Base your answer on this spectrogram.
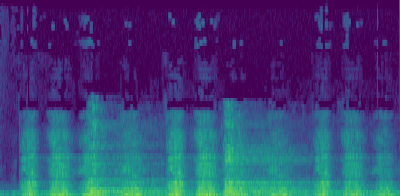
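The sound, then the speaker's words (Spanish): A chorus of fierce dogs barking in quick, overlapping bursts, about a dozen sharp barks over a few seconds, loud with no pauses and no voices. “Al otro lado, lo recibió un coro de terribles ladridos.”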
